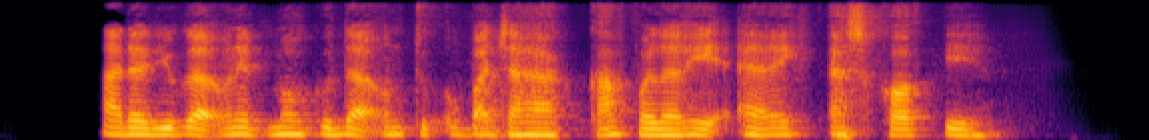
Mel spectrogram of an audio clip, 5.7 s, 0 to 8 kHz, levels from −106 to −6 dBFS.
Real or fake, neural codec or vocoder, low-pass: fake; codec, 16 kHz, 0.5 kbps, X-Codec, WavLM features, trained on Multilingual LibriSpeech; 7.2 kHz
